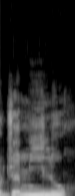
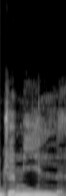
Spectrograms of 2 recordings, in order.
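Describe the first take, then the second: First: "Jamilu" louder, final u sounded; full vowel ending. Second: "Jamil" stopping on a held l; sukoon ending. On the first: Teacher giving the word before sukoon, vowel pronounced. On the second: Teacher showing what it becomes with sukoon, vowel dropped. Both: Shown as a demonstration. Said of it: "with sukoon ending".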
